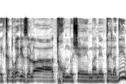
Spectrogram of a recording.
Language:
Hebrew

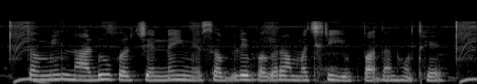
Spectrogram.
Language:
Chhattisgarhi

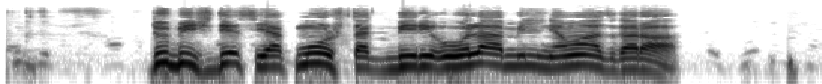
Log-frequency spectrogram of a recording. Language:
Bateri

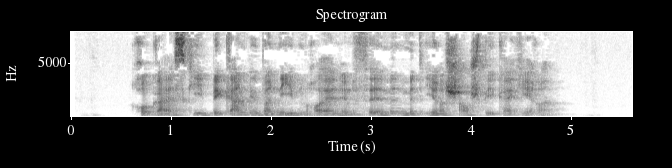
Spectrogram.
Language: German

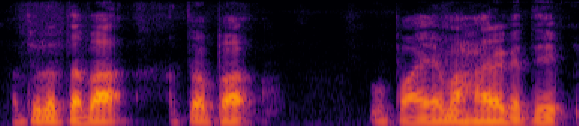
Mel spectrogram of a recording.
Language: Manipuri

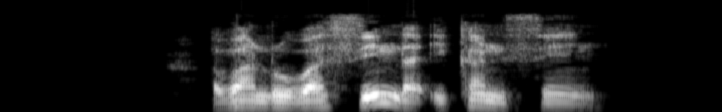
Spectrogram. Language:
Taita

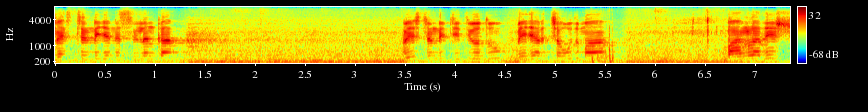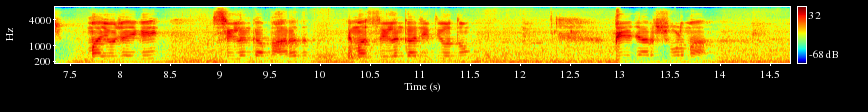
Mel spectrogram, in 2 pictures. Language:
Gujarati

